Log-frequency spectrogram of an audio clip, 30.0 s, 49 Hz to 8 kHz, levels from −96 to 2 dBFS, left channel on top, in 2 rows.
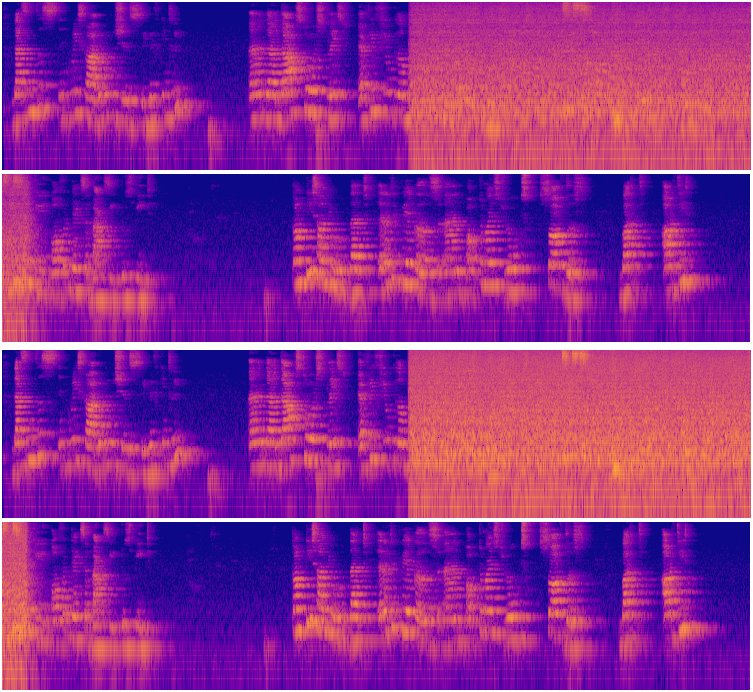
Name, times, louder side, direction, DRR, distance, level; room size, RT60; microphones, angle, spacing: voice 1, 0.2-3.6 4.1-4.2 4.9-10.3 11.0-14.3 14.8-17.9 20.8-26.6 27.3-27.8 28.2-28.7, right 1 dB, 50° right, -3 dB, 1.3 m, -36 dB
sound 1, 8.1-15.5, right 7 dB, 80° right, 0.3 m, -26 dB
4.6 x 2.3 x 3.2 m, 0.89 s
head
